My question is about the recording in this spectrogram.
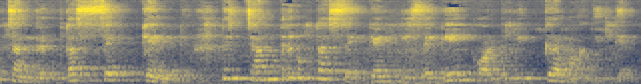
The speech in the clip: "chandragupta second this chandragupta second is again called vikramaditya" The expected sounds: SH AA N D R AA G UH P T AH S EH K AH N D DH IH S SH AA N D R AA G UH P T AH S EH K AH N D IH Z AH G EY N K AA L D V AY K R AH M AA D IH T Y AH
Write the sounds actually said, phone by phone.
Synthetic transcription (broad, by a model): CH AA N D R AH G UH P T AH S EH K AH N D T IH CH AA N D R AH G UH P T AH S EH K AH N D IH S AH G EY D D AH D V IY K R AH M AA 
